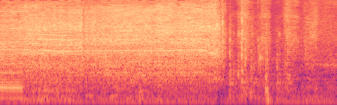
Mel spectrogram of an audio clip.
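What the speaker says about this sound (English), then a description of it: "take your drill here with one of these brushes on it" A power drill fitted with a scrubbing brush whirs steadily at high speed for over a second while cleaning a car interior, then slows and scrubs intermittently with bristly, uneven bursts.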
